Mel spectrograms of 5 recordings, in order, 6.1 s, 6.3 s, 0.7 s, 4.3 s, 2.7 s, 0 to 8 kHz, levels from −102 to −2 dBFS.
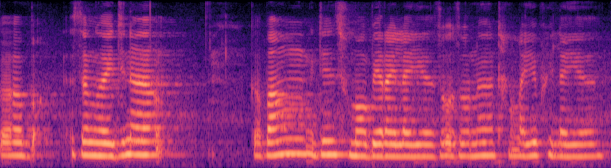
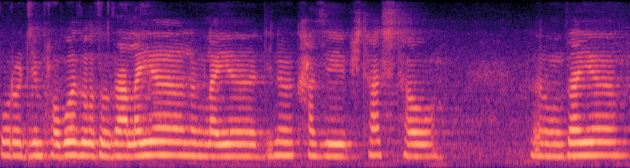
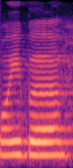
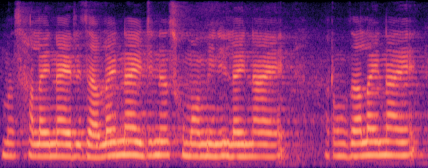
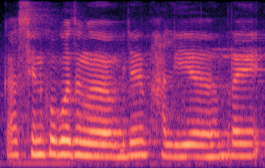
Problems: constant background noise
